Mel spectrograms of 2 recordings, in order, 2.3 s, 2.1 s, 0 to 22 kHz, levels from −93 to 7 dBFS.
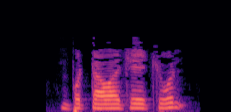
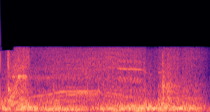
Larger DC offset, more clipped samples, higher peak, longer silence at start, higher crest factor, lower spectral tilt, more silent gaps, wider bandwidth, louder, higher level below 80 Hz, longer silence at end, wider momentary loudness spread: neither; neither; second, -8 dBFS vs 0 dBFS; first, 0.6 s vs 0 s; first, 18 dB vs 12 dB; about the same, -12 dB/octave vs -11.5 dB/octave; neither; first, 5.6 kHz vs 4 kHz; second, -24 LUFS vs -13 LUFS; second, -42 dBFS vs -24 dBFS; first, 0.5 s vs 0 s; first, 11 LU vs 5 LU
